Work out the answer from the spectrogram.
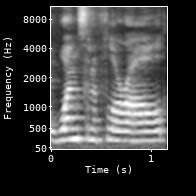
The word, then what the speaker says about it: Once and Floral: next is the shade once and floral spelled floral but like the phrase once and for all so that's how I say it like that this says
